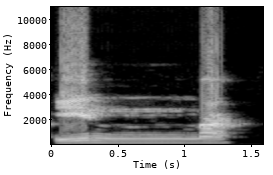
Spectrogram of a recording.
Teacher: Itu cara membacanya berdengung agak lama. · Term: gunnah musyaddadah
